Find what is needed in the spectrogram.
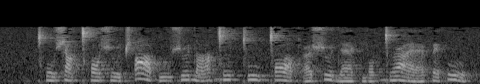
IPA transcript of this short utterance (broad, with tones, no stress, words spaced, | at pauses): ǀʰo˨˩˦ʃɑ˨˩˦ǀʰɔ˨˩ ʃɵː˨˩˦t͡ʃʼɑː˥˩puː˨˩ ʃɵː˦dɑː˩˥ɡ͡ǀɵː˥˩ ǀuː˥˩ǀɔː˥˩ qʼɵː˩˥ʃɵː˥˩dæː˨˩ kjɔ˩˥ ɡ͡ǀʊ˦ʕæː˨˩˦ pɛ˩˥ pʊː˥˩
